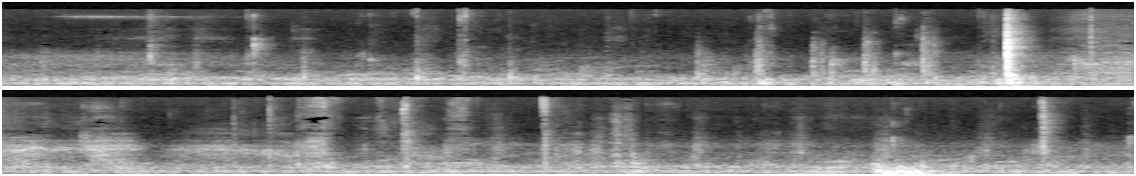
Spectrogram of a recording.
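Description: Close-up chewing and crunching of Pumpkin Spice Cheerios, with many small crackles. A single sharp click about halfway through as the spoon scoops from the plastic bowl, and a low thump near the end.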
